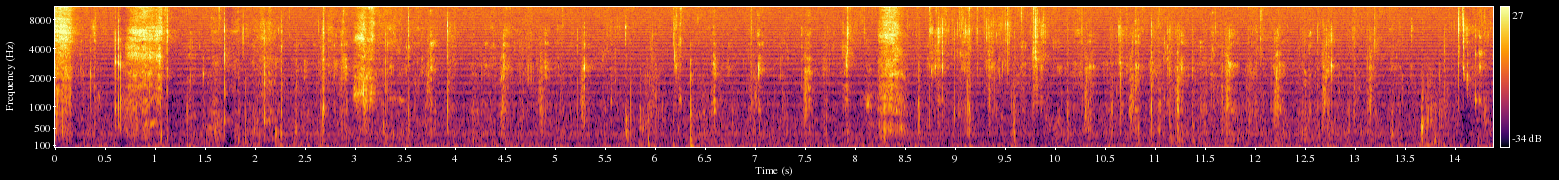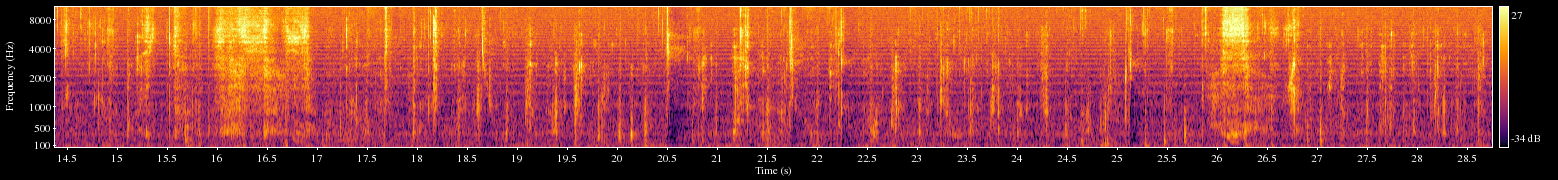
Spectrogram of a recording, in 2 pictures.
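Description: Close-miked eating: a man chewing mouthfuls of young-radish-kimchi bibimbap and side dishes, with many small wet clicks and smacks and a few louder bursts several seconds apart, the biggest about halfway and near the end.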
